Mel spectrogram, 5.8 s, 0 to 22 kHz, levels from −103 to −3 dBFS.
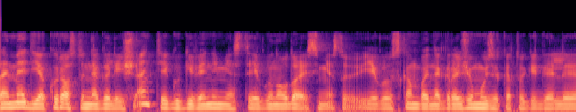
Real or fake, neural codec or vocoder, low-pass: real; none; 7.2 kHz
